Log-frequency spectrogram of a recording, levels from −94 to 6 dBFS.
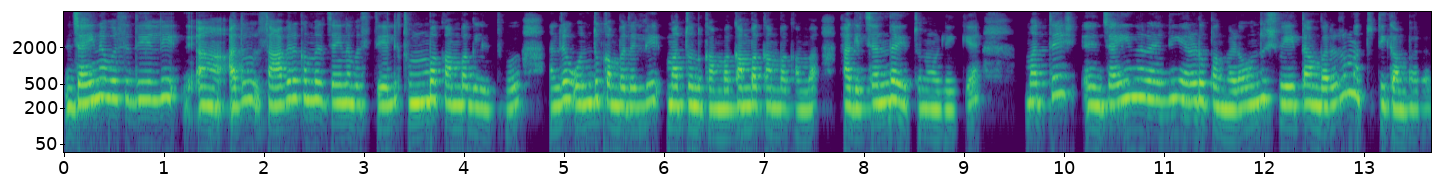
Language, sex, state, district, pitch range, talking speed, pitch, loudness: Kannada, female, Karnataka, Dakshina Kannada, 215-270 Hz, 130 wpm, 235 Hz, -17 LUFS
